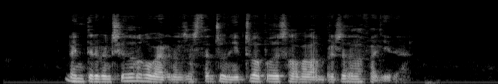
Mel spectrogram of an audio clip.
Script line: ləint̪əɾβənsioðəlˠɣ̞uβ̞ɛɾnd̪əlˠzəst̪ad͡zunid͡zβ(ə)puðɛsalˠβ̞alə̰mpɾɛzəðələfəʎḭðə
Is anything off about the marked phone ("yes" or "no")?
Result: yes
